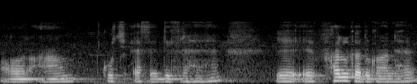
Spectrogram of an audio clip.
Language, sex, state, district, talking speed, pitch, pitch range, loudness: Hindi, male, Bihar, Saran, 185 wpm, 135 Hz, 125-140 Hz, -22 LUFS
